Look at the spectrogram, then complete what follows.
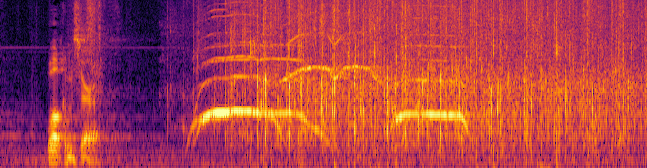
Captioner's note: applause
